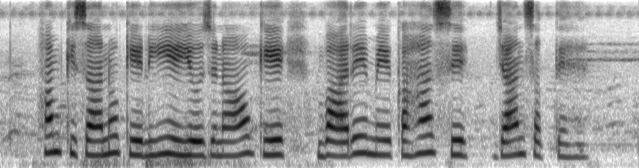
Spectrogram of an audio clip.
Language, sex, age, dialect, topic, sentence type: Hindi, female, 25-30, Marwari Dhudhari, agriculture, question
